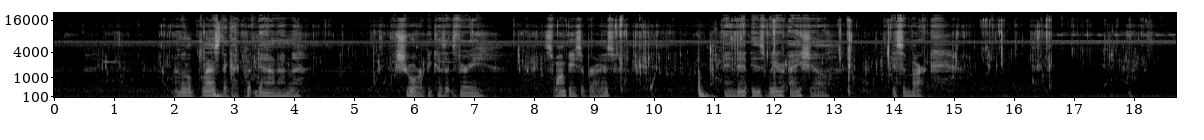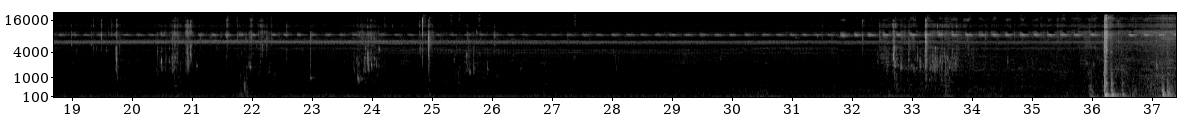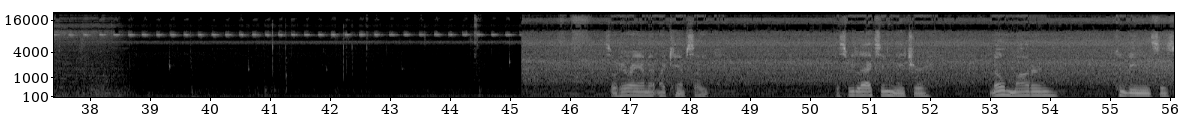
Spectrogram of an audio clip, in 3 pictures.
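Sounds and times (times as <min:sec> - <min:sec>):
high insect trill: 0:00.0 - 0:56.0
paddle splashes and drips: 0:00.5 - 0:26.8, 0:32.2 - 0:38.7, 0:45.0 - 0:56.0
paddle knocking on hull: 0:02.5 - 0:03.2, 0:10.7 - 0:11.2, 0:36.0 - 0:38.6, 0:45.2 - 0:56.0
short scrape: 0:36.5 - 0:38.7.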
